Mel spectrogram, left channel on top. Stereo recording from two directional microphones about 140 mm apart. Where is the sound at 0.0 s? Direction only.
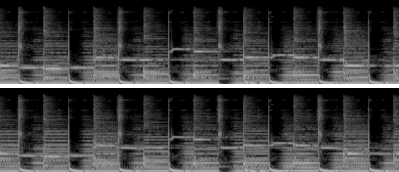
Centre (ahead or behind).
